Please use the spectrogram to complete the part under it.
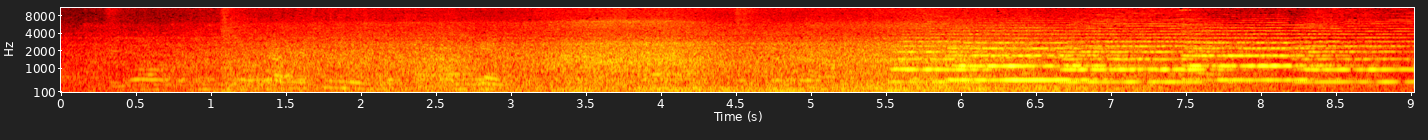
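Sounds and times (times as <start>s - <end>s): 
busy roadway traffic rumble: 0.0s - 9.0s
fire engine siren blaring for a vegetation fire emergency: 5.3s - 9.0s.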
